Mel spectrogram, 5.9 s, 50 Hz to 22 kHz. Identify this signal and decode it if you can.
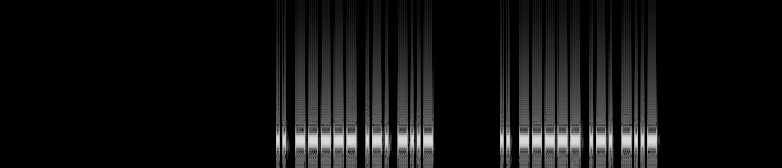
Morse code, heard as a keyed tone, about 48 wpm, 700 Hz. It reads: I0RX I0RX
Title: DXCC-100 Call Signs - 4 Characters - Repeated 2x - 50wpm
